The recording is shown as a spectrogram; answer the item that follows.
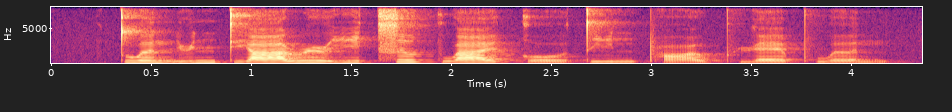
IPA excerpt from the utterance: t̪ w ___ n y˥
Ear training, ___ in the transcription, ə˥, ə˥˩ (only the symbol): ə˥˩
